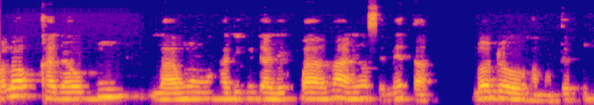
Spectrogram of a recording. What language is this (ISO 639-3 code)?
yor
